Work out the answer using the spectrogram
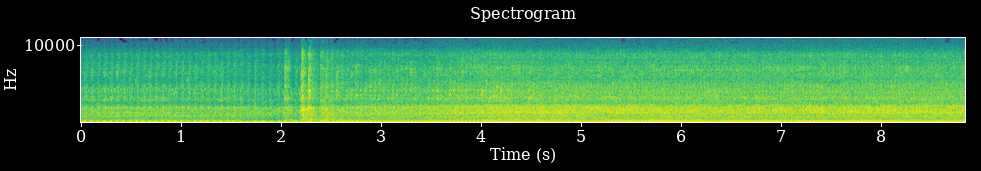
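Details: Genuine Honda GX390 13hp engine on test cart before fitting to old Ariens Rocket RT 8020 rototiller, choke on, new pull rope: catches after brief stumble, settles into steady even putter, no misses or knocks; runs healthy.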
